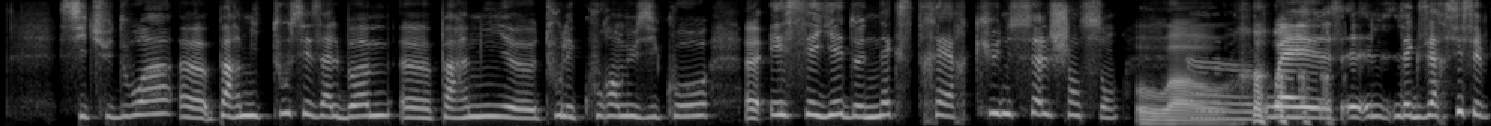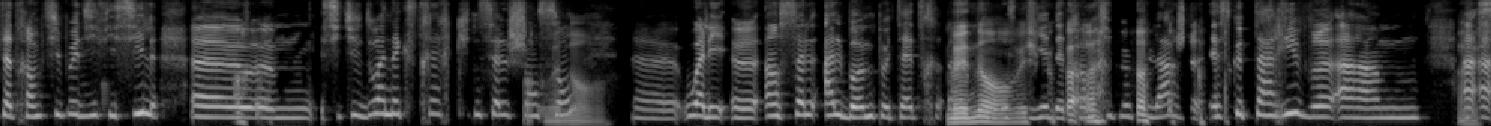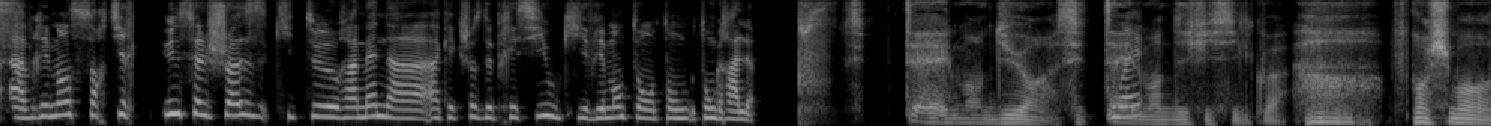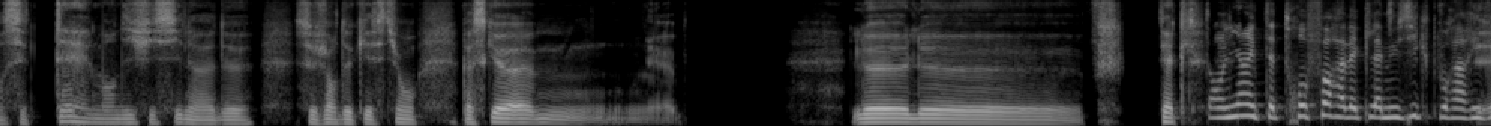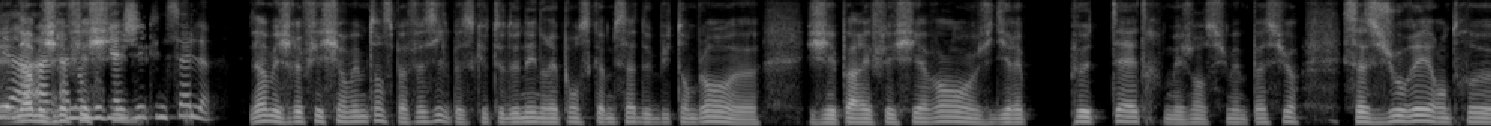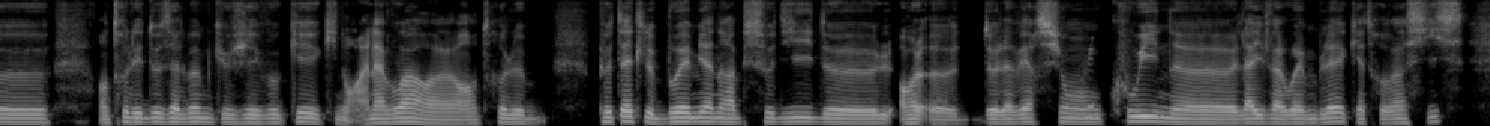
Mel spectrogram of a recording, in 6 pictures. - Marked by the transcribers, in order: laugh; other noise; laugh; stressed: "album"; laugh; scoff; stressed: "tellement"; stressed: "tellement"; inhale; stressed: "tellement"; drawn out: "le"; scoff
- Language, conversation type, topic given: French, podcast, Quelle musique te transporte directement dans un souvenir précis ?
